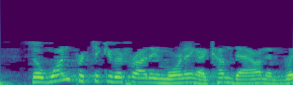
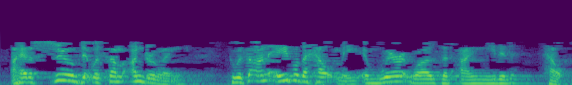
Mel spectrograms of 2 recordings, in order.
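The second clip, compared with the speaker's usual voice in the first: ordinary delivery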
